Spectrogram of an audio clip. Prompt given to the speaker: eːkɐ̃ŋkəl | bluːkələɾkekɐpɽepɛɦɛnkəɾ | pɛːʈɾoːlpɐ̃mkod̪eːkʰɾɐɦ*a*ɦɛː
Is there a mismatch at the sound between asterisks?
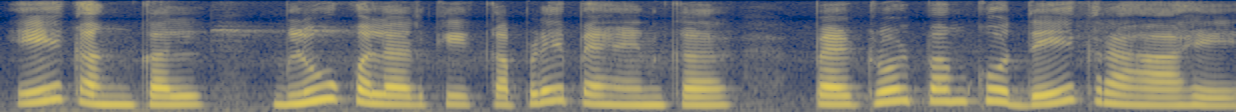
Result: no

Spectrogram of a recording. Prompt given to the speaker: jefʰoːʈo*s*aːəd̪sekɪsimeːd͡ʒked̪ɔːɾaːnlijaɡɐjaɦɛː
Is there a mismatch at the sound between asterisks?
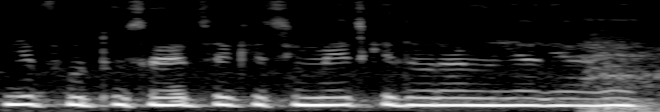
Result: no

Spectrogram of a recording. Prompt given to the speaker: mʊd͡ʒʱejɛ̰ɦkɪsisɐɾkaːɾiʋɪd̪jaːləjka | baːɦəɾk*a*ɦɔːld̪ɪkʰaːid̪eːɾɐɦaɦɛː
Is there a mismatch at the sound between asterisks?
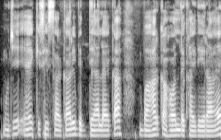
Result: no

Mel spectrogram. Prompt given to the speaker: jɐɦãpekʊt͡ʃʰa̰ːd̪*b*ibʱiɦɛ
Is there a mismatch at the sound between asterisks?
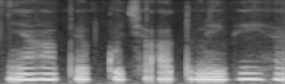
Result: yes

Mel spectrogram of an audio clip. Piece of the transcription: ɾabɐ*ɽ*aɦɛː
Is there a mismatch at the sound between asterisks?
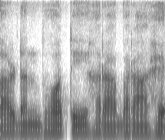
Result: yes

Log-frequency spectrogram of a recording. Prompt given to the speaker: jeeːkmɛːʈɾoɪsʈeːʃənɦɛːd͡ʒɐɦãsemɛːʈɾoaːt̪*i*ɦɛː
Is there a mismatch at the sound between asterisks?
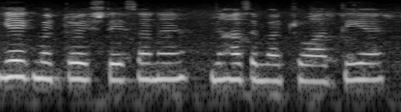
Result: no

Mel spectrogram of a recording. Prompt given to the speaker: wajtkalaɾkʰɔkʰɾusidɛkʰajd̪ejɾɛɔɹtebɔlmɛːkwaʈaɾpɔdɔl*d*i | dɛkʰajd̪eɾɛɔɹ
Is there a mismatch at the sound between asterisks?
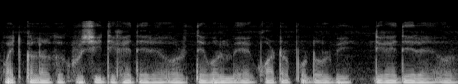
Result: yes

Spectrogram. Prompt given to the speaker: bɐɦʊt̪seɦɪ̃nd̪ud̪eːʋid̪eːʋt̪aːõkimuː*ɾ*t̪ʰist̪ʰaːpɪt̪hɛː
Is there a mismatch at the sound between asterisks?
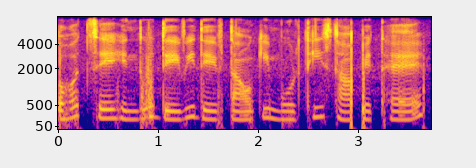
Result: no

